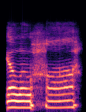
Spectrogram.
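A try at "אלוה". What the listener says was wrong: here's this is if there's a hey at the end and an ah, it's Eloah. Eloah, not ach, Eloah. It's not Eloha, it's Eloah. aspirate. It's not a chet. It's still the vowel is pronounced first. Eloah.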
